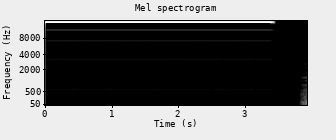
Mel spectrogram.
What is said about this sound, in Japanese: 次は1万 5000Hz です。30代以下ならある程度の人が聞こえるレベルの周波数です。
